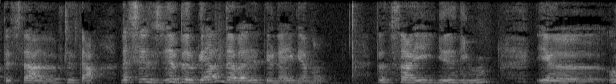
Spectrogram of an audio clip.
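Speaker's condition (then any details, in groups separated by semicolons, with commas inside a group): Multiple sclerosis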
